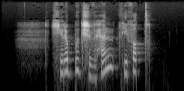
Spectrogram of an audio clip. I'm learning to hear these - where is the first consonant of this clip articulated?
palate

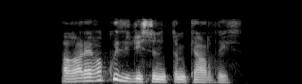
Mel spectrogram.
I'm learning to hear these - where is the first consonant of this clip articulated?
uvula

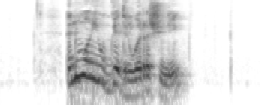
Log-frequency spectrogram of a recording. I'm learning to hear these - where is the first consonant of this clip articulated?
tongue tip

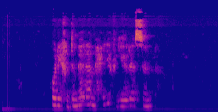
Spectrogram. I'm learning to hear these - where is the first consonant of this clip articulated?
tongue tip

